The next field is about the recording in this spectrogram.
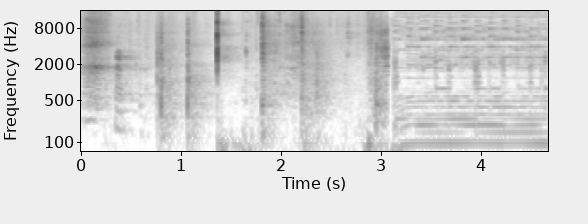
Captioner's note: both chuckle; wheelchair clattering; uplifting outro music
